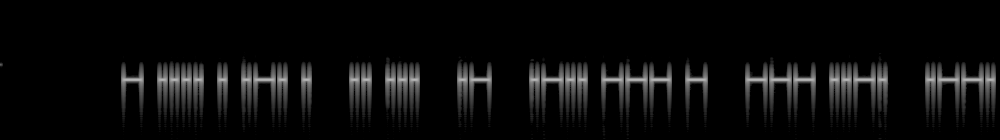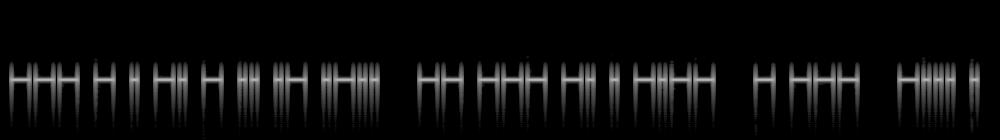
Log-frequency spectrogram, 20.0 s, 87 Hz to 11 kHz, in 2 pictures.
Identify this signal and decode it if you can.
Morse code, heard as a keyed tone, about 20 wpm, 700 Hz. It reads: THERE IS A LOT OF POTENTIAL MONEY TO BE
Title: Sentences from Top 1000 Words - Review Part 4 - 20wpm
